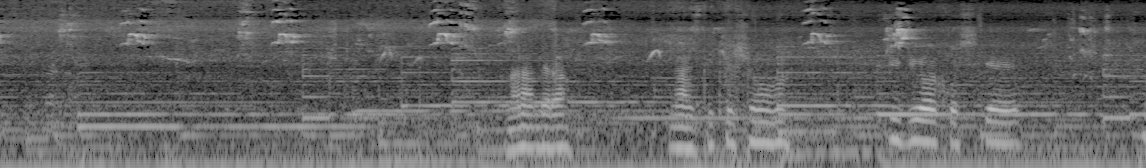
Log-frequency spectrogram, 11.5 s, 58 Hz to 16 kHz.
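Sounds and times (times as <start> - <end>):
birds chirping: 0.0 - 11.4
speech: 5.1 - 5.8, 6.7 - 8.2, 8.9 - 10.4.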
